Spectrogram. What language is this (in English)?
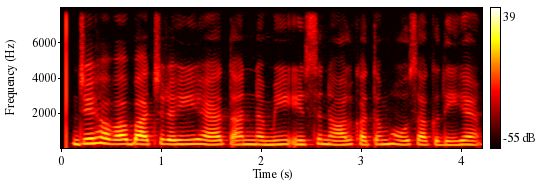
Punjabi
